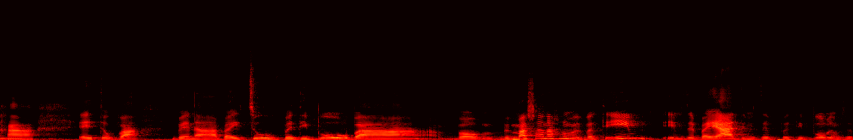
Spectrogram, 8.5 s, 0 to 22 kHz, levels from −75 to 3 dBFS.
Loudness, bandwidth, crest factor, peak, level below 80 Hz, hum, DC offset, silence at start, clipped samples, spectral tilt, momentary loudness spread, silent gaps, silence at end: -37 LUFS; 14 kHz; 24 dB; -14 dBFS; -50 dBFS; none; under 0.1%; 0 s; under 0.1%; -5.5 dB/octave; 11 LU; none; 0 s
